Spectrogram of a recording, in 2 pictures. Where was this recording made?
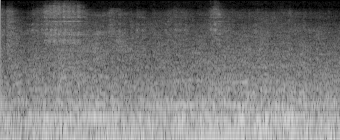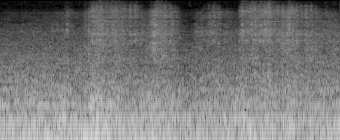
on a bus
